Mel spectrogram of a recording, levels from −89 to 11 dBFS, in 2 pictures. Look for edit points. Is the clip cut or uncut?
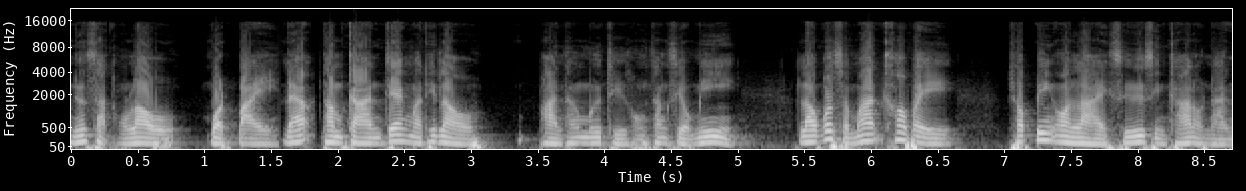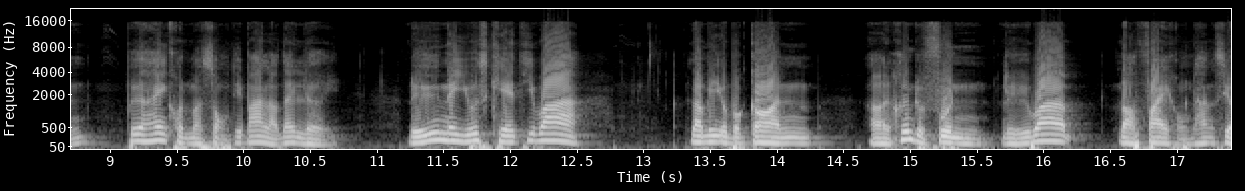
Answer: cut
